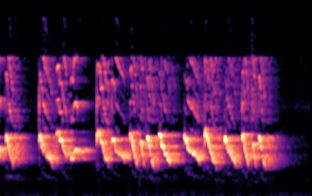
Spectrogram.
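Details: Lively white-eye song, a lure meant to provoke a rival and make quiet birds sing: nearly continuous high-pitched chattering phrases of rapid descending slurred notes, fading out at the end.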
